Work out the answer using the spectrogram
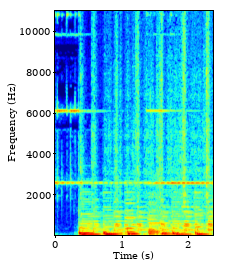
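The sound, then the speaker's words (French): A small summoning bell rings insistently with a repeated ding-ding. The strikes are loud and evenly spaced in a rapid, steady series, each one ringing on briefly into the next. “Au ding-ding oppressant de la clochette qui sonne, qui ressonne, qui résonne, qui ordonne.”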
